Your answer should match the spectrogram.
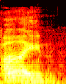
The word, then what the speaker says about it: Ayn: country noted for this kind of government one pronounce her name Ein do you object to the Democratic process I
